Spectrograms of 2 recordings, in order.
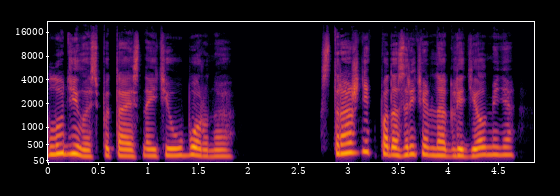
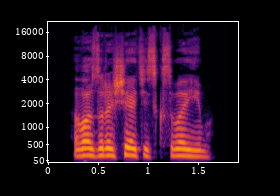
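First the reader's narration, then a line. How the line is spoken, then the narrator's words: Grumbling. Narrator (Russian): проворчал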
